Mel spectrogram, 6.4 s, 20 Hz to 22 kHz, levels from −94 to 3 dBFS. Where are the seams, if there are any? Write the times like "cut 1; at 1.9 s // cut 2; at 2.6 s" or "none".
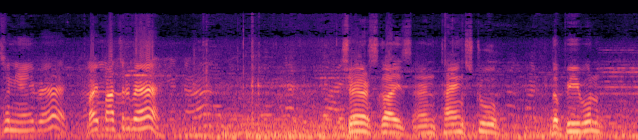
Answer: cut 1; at 2.0 s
